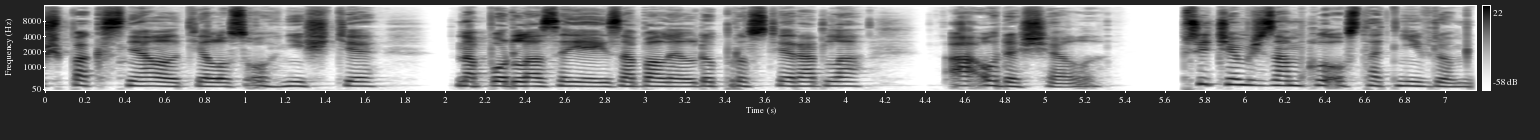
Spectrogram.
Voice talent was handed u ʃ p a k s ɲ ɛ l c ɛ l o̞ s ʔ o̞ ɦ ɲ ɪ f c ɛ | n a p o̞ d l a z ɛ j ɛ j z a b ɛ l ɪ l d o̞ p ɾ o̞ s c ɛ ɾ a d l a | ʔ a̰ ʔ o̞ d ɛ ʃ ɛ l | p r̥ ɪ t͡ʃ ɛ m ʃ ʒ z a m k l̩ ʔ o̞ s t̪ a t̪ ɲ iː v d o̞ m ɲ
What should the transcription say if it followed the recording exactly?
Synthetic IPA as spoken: u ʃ p a k s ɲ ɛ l c ɛ l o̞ s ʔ o̞ ɦ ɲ ɪ ʃ c ɛ | n a p o̞ d l a z ɛ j ɛ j z a b a l ɪ l d o̞ p ɾ o̞ s c ɛ ɾ a d l a | ʔ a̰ ʔ o̞ d ɛ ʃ ɛ l | p r̥ ɪ t͡ʃ ɛ m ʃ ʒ z a m k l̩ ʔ o̞ s t̪ a t̪ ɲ iː v d o̞ m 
